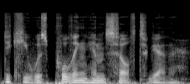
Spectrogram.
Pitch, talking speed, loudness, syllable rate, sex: 85 Hz, 155 wpm, -18 LUFS, 5.4 syllables/s, male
